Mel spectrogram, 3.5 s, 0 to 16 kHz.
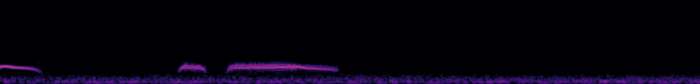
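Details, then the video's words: Breeding male spotted dove in yon khu ang style song: a falling coo fades out, then after a pause a short coo and a longer level coo, over steady low background rumble. "พ่อพันธุ์ 2023 โยนคูอ่าง"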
